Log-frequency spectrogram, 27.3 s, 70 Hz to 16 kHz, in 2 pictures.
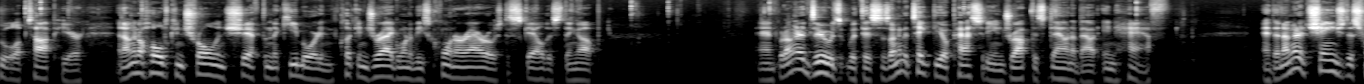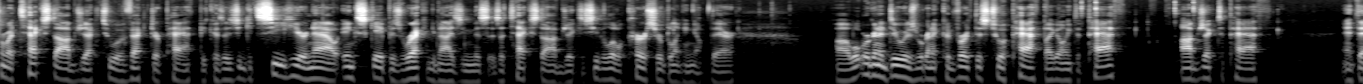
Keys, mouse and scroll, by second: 0.5 click, 4.5-6.7 ctrl+shift+drag, 6.9-8.1 ctrl+shift+drag, 9.8-11.7 drag, 18.1 F8, 21.4 F1, 24.7 click, 25.5 click.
